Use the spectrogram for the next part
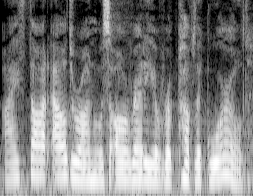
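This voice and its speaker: An actress playing a resolute young female knight in a video game, calm, direct and earnest. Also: mid-range voice, a little fast, in a large hall, close to an everyday voice. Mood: composed. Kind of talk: video game cutscene acting.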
